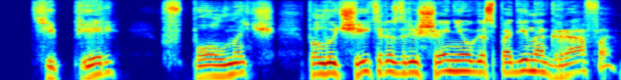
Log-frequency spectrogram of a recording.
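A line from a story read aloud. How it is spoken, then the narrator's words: Young man exclaiming. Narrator (Russian): воскликнул молодой человек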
